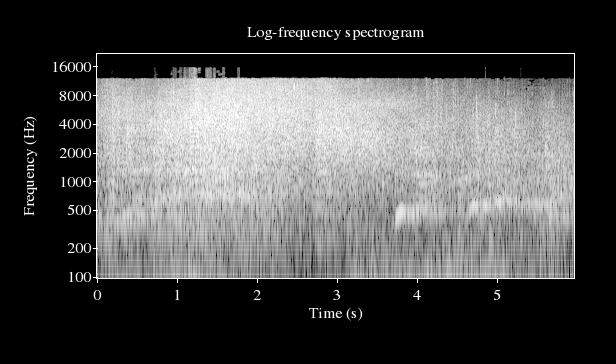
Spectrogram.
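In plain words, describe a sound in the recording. Large feathered wings beat with a heavy whooshing rush.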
